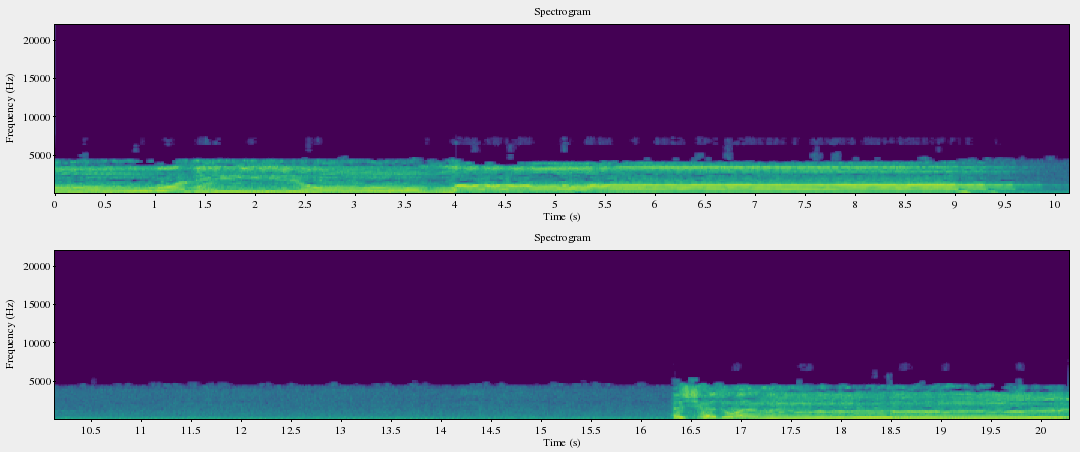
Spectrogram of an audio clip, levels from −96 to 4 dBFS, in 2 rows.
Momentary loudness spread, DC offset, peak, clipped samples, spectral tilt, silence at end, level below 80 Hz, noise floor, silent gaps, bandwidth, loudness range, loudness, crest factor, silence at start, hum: 4 LU; under 0.1%; 0 dBFS; under 0.1%; -8.5 dB/octave; 0 s; -52 dBFS; -39 dBFS; none; 4.9 kHz; 8 LU; -12 LUFS; 14 dB; 0 s; none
